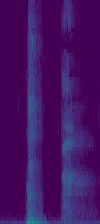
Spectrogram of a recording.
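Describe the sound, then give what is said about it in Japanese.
A strong puff of hot breath is blown into the listener's ear, gusting right against the microphone, followed by a softer, longer airy exhale. No one speaks. “だから、熱い吐息を感じたり、ささやかれると、気分がいいだろう。”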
